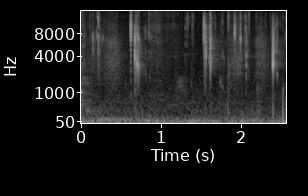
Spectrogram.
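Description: Close, crisp crunches of hard candy being bitten and chewed right at the microphone, several sharp bursts spaced irregularly over a quiet low hum, with no talking.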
